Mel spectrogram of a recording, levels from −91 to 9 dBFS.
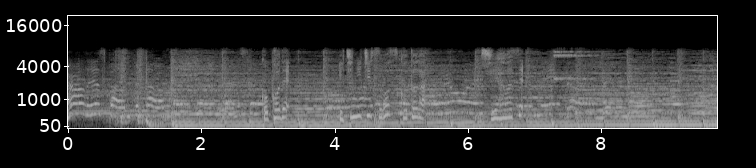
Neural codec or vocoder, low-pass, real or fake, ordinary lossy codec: none; 7.2 kHz; real; Opus, 24 kbps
